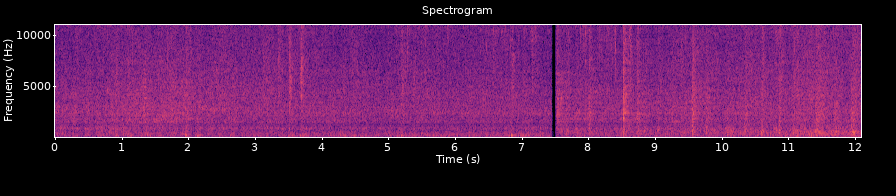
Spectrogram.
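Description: Express passenger train running, heard from on board: a steady rumble of the coach on the track with the clickety-clack of wheels over rail joints. The clacks come more often and louder in the second half, after a brief break about halfway.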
